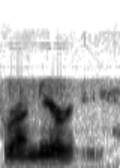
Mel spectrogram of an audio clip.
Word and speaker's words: Raniere: Well, there's two pronunciations. Most people pronounce it Rainier, like you said. Okay. But the Italian pronunciation is Ranieri.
